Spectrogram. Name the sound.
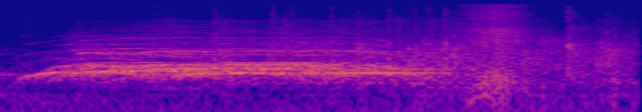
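audience cheering and shouting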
